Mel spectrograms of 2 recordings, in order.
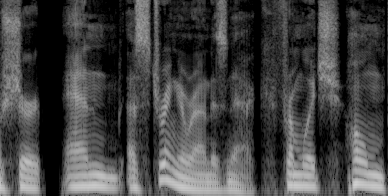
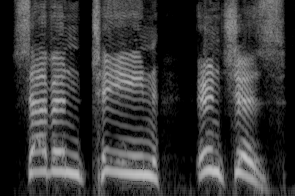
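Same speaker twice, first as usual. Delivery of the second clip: bellowing; much slower than usual. Acted. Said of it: "his voice bellowing off the walls".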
